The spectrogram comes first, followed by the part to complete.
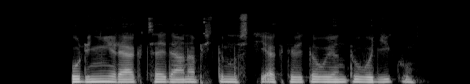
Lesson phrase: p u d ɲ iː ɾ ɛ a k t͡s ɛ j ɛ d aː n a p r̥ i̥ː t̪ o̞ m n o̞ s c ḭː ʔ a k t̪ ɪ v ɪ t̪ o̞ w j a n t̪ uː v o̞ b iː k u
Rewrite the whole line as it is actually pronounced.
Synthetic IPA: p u d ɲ iː ɾ ɛ a k t͡s ɛ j ɛ d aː n a p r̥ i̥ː t̪ o̞ m n o̞ s c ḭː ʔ a k t̪ ɪ v ɪ t̪ o̞ w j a n t̪ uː v o̞ ɟ iː k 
